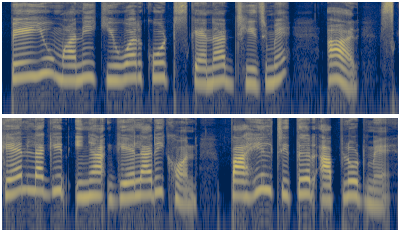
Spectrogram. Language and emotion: Santali, neutral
